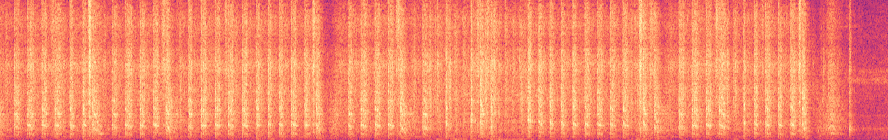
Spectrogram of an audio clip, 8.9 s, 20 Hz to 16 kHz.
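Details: 86 with 3S-GE Beams engine on MS3X ECU, after coil pack and TPS rewiring and plugs dried from flooding: steady starter whirr about four beats a second with odd weak catches, never firing despite spark and fuel; owner suspects the tune.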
